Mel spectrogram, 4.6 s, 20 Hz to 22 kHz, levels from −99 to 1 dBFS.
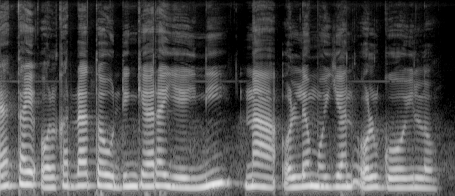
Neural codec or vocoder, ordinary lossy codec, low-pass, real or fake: none; none; none; real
